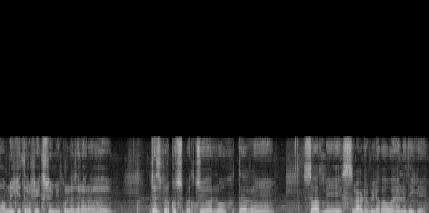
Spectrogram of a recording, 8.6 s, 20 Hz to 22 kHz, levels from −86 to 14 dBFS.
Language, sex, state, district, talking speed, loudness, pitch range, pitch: Hindi, male, Uttar Pradesh, Muzaffarnagar, 210 wpm, -21 LUFS, 115-140 Hz, 125 Hz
